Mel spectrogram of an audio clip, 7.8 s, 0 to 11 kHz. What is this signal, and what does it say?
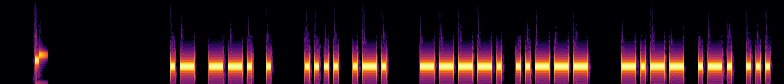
Morse code, heard as a keyed tone, about 25 wpm, 700 Hz. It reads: AGE HR 92 YRS
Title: Practice QSO - Exchange 3 - More Info - 25wpm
